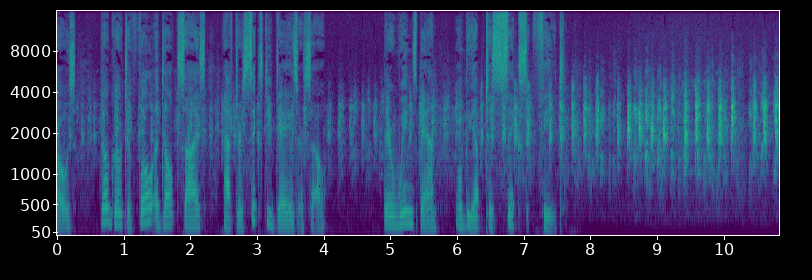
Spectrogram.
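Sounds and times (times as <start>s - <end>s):
speech: 0.0s - 4.2s, 4.9s - 7.8s
heron nestlings calling with raspy clicking notes in the nest: 0.0s - 10.8s.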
